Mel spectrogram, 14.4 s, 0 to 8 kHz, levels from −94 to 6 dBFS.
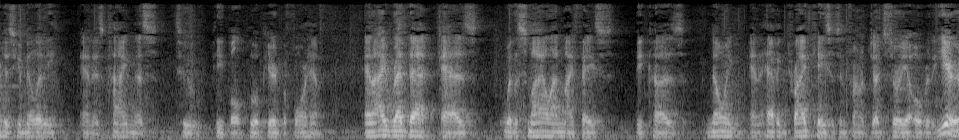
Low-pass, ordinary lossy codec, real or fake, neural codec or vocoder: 7.2 kHz; MP3, 48 kbps; real; none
